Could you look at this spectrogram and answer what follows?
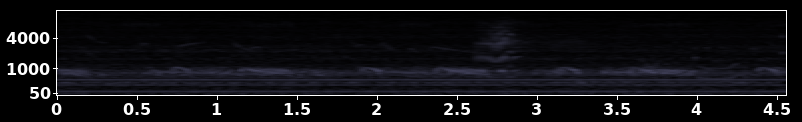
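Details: Ring-necked doves on a fallen tree at Gowrie dam waterhole, Djuma Game Reserve, Sabi Sand Wildtuin, South Africa, filmed by a live waterhole camera on 08/02/2022 at 15:02; faint low cooing phrases repeat about once a second, with a brief higher bird note and steady electrical hum.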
